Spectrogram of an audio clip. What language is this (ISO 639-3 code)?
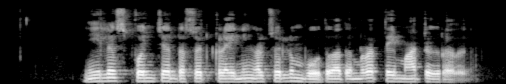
tam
